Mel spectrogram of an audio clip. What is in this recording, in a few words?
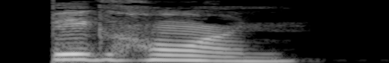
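"bighorn", English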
